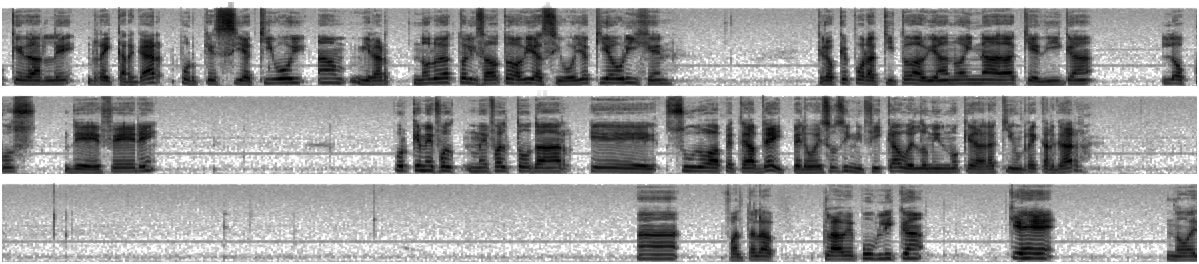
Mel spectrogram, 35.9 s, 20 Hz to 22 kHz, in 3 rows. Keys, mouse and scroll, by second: 4.0 click, 7.1-8.5 drag, 12.9-18.4 drag, 21.9 click.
